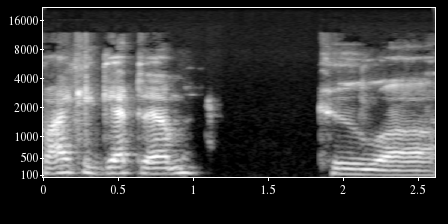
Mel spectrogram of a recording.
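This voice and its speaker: Against a quiet background, a man's somewhat breathy voice carries lively intonation. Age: 70s. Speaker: author. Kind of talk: interview. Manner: halting.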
